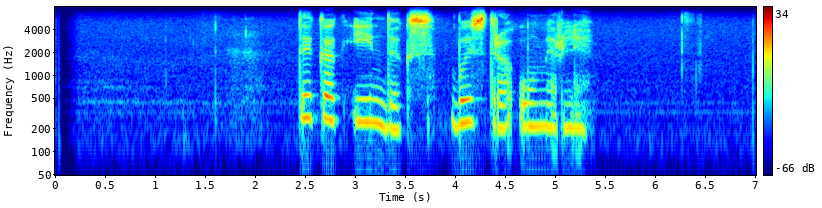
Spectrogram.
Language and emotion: Russian, neutral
